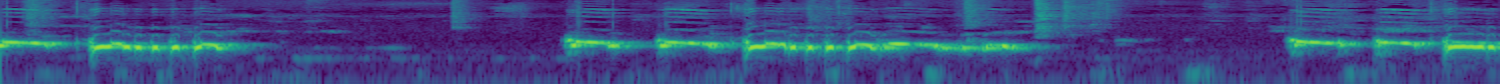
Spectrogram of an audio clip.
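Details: Zebra dove of the Majapahit type calling to challenge a rival: bubbling, tremulous low coos in long phrases, a quiet gap, then more rolling coos with a few faint higher chirps.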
